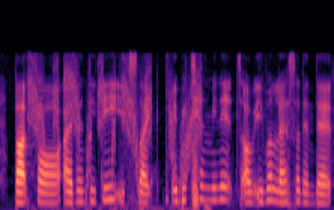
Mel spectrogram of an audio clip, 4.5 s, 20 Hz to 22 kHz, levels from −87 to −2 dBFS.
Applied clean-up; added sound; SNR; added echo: none; Scratching (performance technique); 13 dB; none.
